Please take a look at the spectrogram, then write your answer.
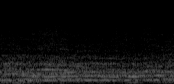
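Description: Four-cylinder stock cars racing at Winder Barrow Speedway, a steady dense engine drone from several cars at once, continuous and fairly faint with no voices over it.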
